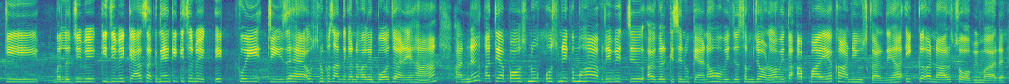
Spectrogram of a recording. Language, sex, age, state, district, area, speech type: Punjabi, female, 18-30, Punjab, Amritsar, rural, spontaneous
